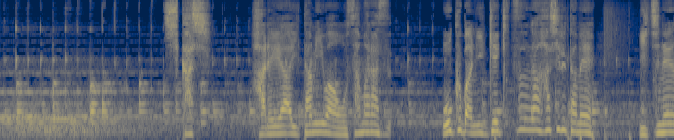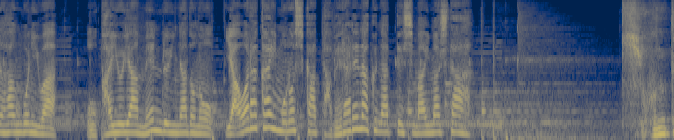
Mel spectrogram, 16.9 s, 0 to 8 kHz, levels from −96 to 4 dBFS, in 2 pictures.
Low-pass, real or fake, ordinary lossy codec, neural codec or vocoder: none; real; none; none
